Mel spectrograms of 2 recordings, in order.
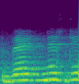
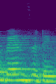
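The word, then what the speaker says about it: Wednesday: तो आप लोग ये आज से नोट कर लीजिए कि आपका ये प्रोनंसिएशन होता है और ये वेडनेसडे ना होकर वेंसडे होता है।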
